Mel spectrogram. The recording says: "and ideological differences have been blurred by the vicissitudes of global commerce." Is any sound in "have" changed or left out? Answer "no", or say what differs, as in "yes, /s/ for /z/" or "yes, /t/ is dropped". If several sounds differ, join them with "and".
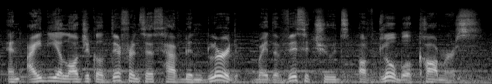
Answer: no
